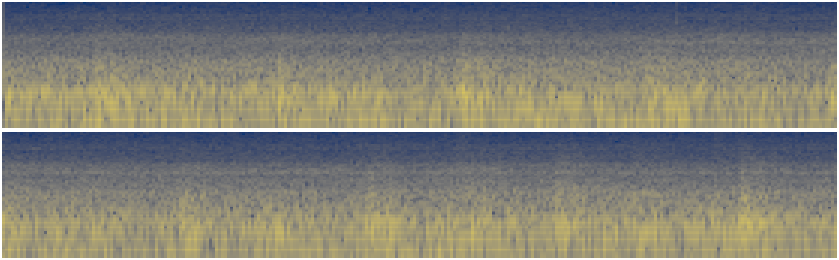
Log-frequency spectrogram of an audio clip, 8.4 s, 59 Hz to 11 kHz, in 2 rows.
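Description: Interior running noise of a JR Central KiHa 75 diesel railcar travelling at speed: a steady rumble from the wheels and the underfloor diesel, with a few light knocks from the track.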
